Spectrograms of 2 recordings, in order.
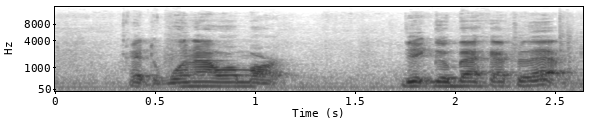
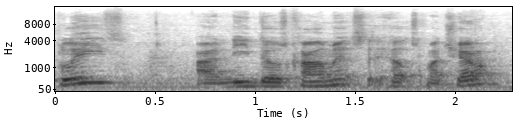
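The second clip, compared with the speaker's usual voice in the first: ordinary talk, nothing marked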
